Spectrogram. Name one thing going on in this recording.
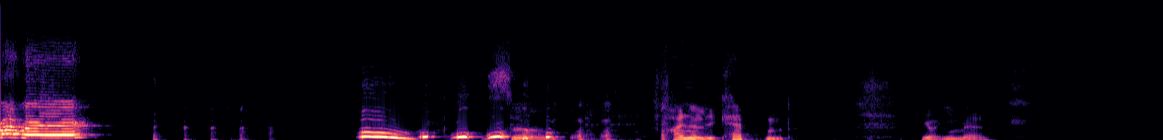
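A young man laughs loudly over an online call.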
